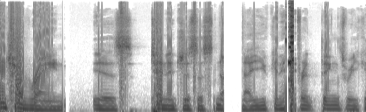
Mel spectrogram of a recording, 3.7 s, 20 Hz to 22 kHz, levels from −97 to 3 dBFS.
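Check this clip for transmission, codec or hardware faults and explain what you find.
Yes, there's a fair bit going on: three separate kinds of fault, one running through the whole speech clip and two that hit at specific moments.

Integer overflow is present throughout. The signal is being pushed roughly 10 dB past full scale, and instead of being limited, the loudest peaks wrap around to the opposite sign. Around one percent of samples end up over the limit. Each of those peaks flips across the entire range, so you get harsh, violent cracks on the louder syllables, noticeably sharper and nastier than ordinary clipping would sound.

Damaged data in the compressed stream shows up twice, from 0.61 to 0.70 s and again from 2.82 to 2.98 s. In both spots, part of the encoded data is wrong, so the decoder misreads those frames, loses sync and hunts for the next valid frame header. What you hear is a short glitch as playback resumes.

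There's also a wireless microphone squelch dropout from 2.18 to 2.46 s, right after "inches of". The FM radio link from the mic fades, hiss rises briefly, and then the receiver's squelch kicks in and mutes the output for about 190 ms. You get a near-silent hole, and when the signal comes back above the squelch threshold, the speech returns.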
